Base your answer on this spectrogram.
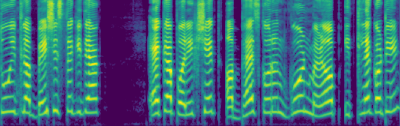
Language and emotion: Goan Konkani, angry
